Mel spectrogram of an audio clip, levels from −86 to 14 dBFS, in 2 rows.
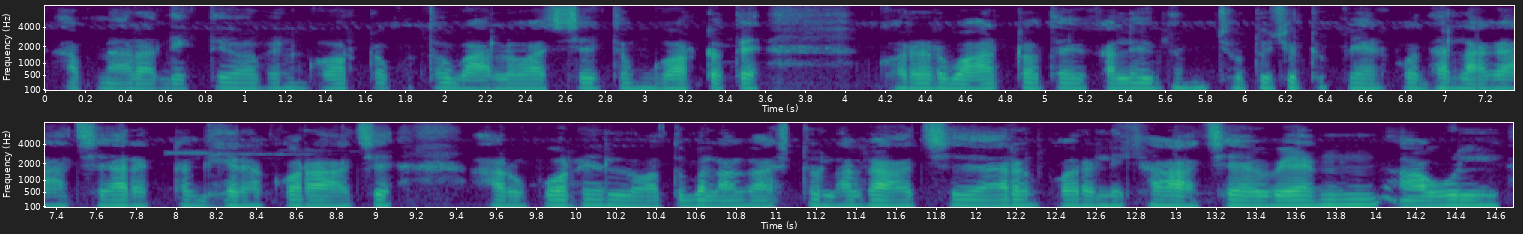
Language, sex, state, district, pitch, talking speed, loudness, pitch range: Bengali, male, West Bengal, Purulia, 135 Hz, 155 wpm, -28 LUFS, 130-140 Hz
